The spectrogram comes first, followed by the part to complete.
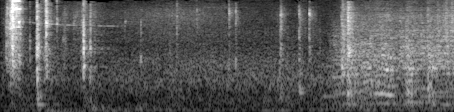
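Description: A few sharp clicks of car keys and the ignition, then the car's engine starting near the end.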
